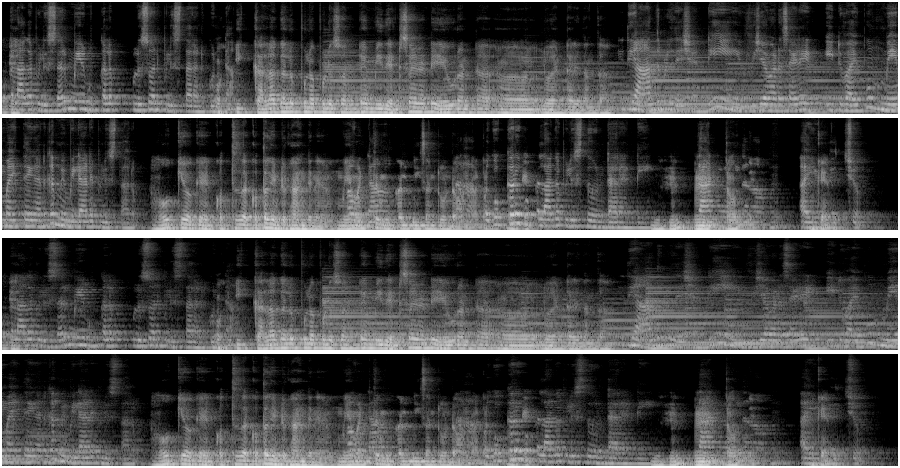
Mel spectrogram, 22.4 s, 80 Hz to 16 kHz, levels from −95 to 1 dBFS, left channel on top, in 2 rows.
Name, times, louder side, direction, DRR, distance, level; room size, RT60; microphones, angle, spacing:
voice 1, 0.0-2.9 7.7-12.9 15.5-16.1 16.9-19.3 19.9-20.9 21.2-21.9, left 3 dB, 80° left, 6 dB, 0.6 m, -31 dB
voice 2, 2.6-7.6 13.1-17.2 17.5-17.6 19.3-20.6 21.4-21.6, left 1 dB, 20° left, 9 dB, 0.5 m, -21 dB
sound 1, 4.0-12.0, right 1 dB, 90° right, 2.3 m, -35 dB
6.6 x 6.0 x 3.3 m, 1.0 s
head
